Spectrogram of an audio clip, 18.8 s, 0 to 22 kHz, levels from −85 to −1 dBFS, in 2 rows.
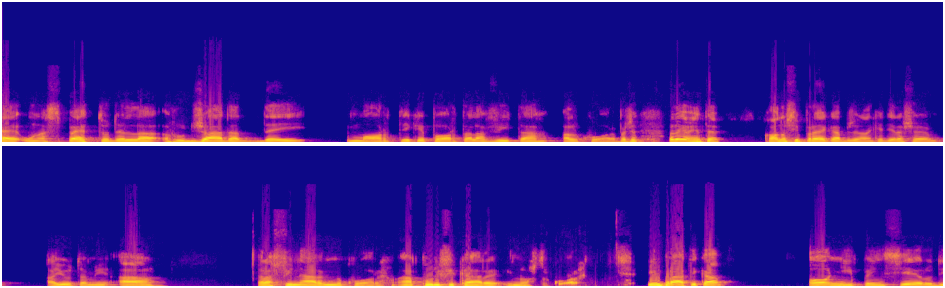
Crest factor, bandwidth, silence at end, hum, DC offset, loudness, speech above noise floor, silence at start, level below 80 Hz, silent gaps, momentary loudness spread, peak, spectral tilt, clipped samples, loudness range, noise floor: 14 dB; 8.8 kHz; 0 s; none; under 0.1%; -15 LUFS; 60 dB; 0 s; -54 dBFS; none; 10 LU; 0 dBFS; -8.5 dB/octave; under 0.1%; 4 LU; -74 dBFS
